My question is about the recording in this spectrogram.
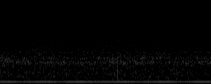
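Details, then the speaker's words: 36-inch Design House Carousel spinner ceiling fan with cane blades on low speed, after low-speed wiring fix in switch housing: quiet steady airy rush with faint low hum, no ticking or bearing growl, moving a light breeze; running smoothly. "it's it's silent it's no lab to lab bearings or any weird noise coming from it I mean I mean I can probably hear a little hum but it's not bad and it's moving a little breeze and low"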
